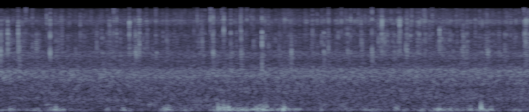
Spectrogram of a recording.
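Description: Heavy rain pouring onto a concrete yard: a steady hiss full of sharp drop ticks, with irregular low rumbles underneath.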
